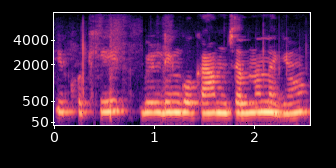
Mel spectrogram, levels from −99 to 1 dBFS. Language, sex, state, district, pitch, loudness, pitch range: Garhwali, female, Uttarakhand, Uttarkashi, 235 Hz, -13 LUFS, 230-245 Hz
